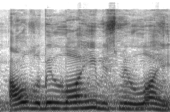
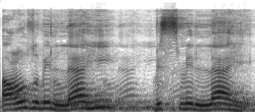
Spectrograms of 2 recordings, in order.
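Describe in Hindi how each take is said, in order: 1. अल्लाह के नाम का L भारी और मोटा सुनाई देता है। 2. अल्लाह के नाम का L हल्का और बारीक सुनाई देता है। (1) "कुछ लोग पढ़ते हैं ... ऐसा पढ़ते तो ये गलत है" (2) "बल्कि ... इस तरीके से"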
